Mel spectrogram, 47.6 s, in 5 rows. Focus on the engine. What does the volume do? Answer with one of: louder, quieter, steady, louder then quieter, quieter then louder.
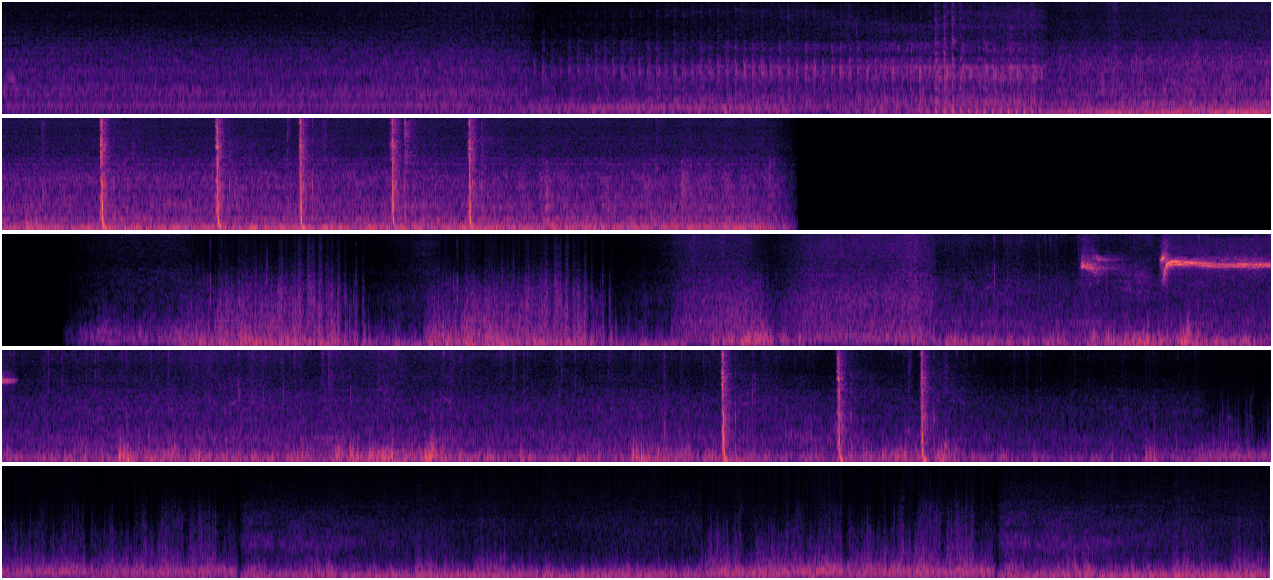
louder.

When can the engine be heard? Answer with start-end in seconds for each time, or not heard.
0.0-15.5.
